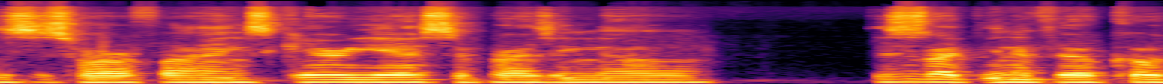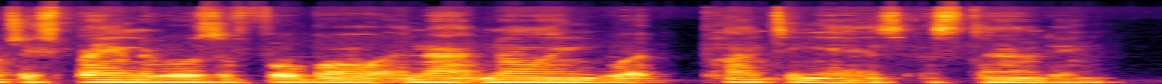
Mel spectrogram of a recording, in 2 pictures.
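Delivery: normal talking voice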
